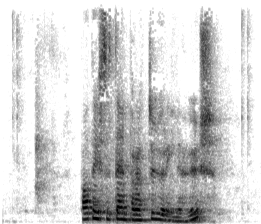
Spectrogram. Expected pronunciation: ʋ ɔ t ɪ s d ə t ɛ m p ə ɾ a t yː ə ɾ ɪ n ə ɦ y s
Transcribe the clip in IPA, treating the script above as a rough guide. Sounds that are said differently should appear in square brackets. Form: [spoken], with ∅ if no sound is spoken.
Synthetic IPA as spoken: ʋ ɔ t ɪ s d ə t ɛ m p ə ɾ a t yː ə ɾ [i] n ə ɦ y s

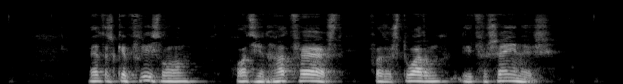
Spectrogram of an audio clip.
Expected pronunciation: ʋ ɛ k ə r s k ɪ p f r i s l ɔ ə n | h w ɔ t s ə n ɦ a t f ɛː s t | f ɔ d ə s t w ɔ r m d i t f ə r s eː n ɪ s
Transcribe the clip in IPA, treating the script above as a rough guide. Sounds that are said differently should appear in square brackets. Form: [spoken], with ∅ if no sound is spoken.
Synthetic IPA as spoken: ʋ ɛ [t] ə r s k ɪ p f r i s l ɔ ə n | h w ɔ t s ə n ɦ a t f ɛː s t | f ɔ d ə s t w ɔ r m d i t f ə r s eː n ɪ s

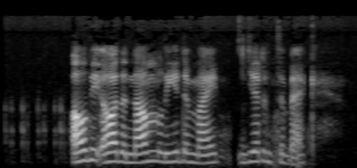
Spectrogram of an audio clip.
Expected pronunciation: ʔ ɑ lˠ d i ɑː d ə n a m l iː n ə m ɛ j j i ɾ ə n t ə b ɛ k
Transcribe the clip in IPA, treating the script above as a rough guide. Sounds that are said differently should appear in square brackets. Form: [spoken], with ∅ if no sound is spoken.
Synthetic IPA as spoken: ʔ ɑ lˠ d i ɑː d ə n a m l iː [d] ə m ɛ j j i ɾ ə n t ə b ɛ k

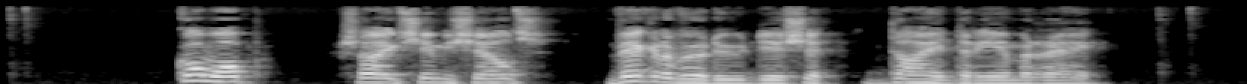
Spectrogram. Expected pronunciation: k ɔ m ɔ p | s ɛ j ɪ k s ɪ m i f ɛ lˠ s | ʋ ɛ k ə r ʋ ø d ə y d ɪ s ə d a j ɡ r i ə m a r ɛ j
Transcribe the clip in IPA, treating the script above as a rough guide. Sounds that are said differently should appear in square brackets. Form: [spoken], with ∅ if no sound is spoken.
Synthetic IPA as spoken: k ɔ m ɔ p | s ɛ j ɪ k s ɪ m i [s] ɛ lˠ s | ʋ ɛ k ə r ʋ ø d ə y d ɪ s ə d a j [d] r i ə m [ə] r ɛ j

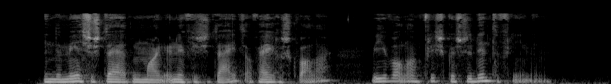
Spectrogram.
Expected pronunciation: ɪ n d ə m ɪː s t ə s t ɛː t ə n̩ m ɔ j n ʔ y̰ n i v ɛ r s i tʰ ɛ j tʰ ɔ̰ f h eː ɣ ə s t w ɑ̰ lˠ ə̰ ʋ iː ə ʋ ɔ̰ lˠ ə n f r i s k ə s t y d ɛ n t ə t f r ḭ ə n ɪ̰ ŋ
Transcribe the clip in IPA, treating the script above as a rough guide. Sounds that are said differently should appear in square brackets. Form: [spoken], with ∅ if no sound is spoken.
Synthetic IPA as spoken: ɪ n d ə m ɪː s t ə s t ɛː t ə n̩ m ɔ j n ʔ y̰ n i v ɛ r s i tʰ ɛ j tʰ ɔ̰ f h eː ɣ ə s [k] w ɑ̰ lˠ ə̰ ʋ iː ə ʋ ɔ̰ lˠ ə n f r i s k ə s t y d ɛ n t ə [∅] f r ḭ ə n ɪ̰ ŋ

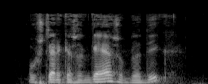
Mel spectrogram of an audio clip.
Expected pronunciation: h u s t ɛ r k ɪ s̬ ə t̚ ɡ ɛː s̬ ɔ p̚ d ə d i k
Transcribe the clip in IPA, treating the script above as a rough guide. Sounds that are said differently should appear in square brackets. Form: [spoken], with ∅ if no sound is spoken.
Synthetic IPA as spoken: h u s t ɛ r k ɪ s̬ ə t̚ ɡ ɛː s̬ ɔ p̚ d ə d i k

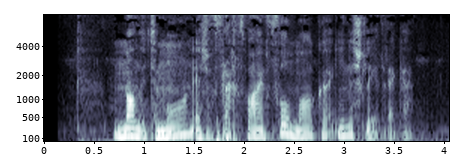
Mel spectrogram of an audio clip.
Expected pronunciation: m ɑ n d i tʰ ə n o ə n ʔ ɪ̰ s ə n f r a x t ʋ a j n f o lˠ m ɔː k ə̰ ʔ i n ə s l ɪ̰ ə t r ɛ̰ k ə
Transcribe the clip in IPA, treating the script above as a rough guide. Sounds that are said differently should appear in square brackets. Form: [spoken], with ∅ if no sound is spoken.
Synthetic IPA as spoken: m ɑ n d i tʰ ə [m] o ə n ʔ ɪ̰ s ə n f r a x t ʋ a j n f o lˠ m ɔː k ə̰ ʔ i n ə s l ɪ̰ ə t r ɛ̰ k ə

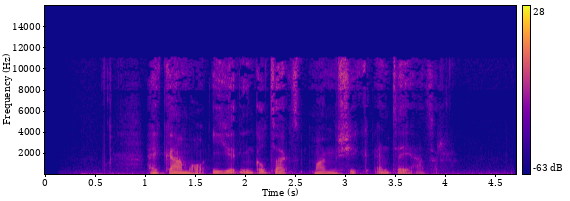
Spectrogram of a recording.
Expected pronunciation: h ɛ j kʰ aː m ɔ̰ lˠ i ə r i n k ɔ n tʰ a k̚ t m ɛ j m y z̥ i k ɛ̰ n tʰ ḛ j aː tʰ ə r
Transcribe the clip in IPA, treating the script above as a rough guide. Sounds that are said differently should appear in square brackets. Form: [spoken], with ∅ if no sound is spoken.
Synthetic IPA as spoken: h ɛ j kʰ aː m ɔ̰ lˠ i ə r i n k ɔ n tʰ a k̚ t m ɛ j m y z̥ i k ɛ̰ n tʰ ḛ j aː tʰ ə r

